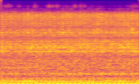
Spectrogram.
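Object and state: Nothing is struck.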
